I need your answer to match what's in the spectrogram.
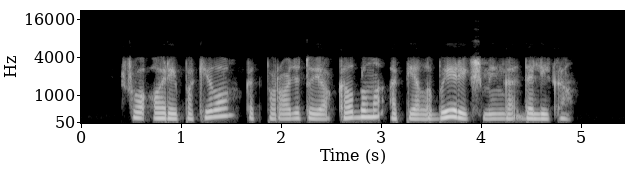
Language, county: Lithuanian, Utena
